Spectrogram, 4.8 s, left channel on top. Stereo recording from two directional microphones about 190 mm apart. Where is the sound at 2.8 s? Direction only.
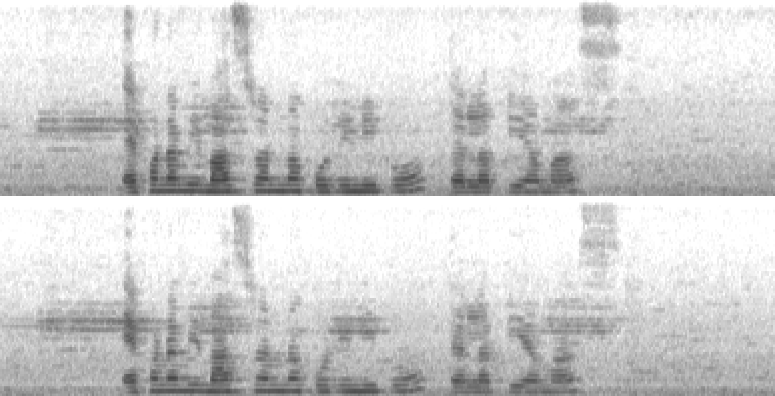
10° left (ahead or behind).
